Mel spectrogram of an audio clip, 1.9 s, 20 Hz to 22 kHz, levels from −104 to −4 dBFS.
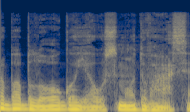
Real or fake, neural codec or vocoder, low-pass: real; none; 14.4 kHz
